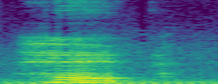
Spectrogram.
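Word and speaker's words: هاء: The letter he. He. It is like the letter H in the word he in English.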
